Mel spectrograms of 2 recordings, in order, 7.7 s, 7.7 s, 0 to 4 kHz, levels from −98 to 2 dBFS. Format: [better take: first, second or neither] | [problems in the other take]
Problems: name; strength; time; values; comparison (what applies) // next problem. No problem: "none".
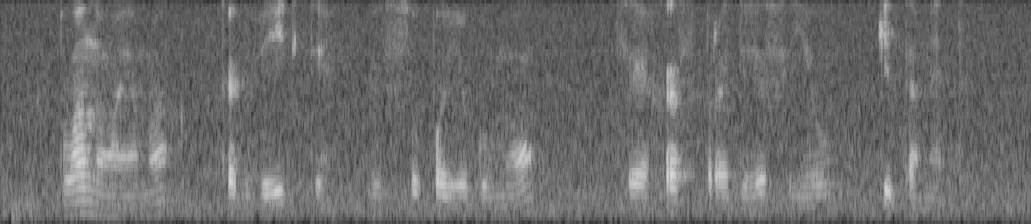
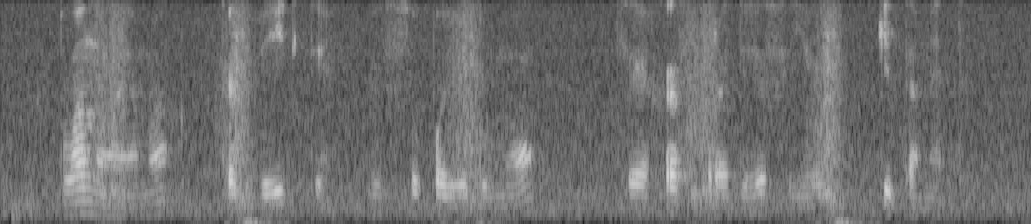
first | background sound (Rattle); 11 dB below the speech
